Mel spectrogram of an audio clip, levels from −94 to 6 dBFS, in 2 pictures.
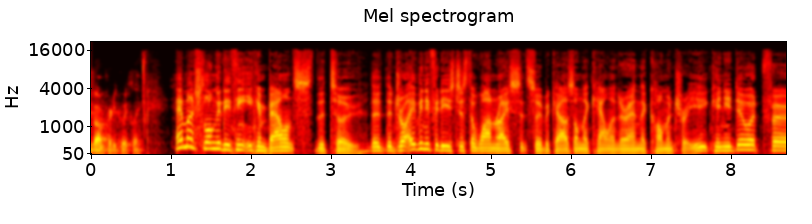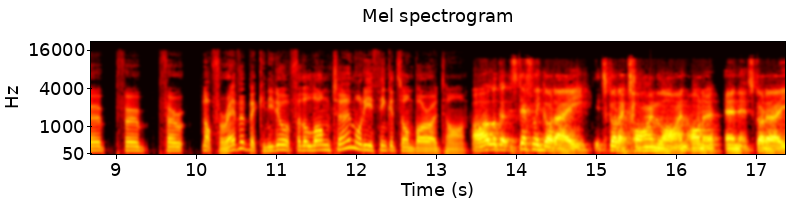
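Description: Nothing goes wrong technically anywhere in this speech recording, so there's no fault to point to at any moment.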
